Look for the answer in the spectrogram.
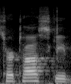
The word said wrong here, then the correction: Tartakovsky: baby. I think that's how you pronounce his name. – I think so. It's Genndy Tartakovsky. Genndy Tartakovsky.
